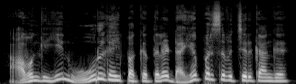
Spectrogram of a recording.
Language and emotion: Tamil, disgusted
